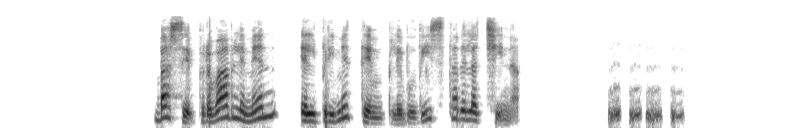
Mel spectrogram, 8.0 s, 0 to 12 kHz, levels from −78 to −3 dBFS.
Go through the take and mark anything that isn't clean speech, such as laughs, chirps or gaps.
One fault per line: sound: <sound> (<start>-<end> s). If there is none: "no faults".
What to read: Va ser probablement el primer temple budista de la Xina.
sound: laugh (6.1-6.8 s)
